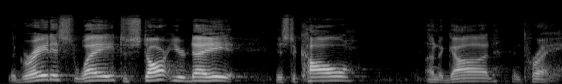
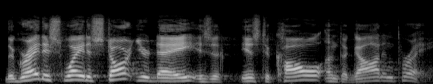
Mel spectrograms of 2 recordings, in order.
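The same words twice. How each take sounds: First: Slower, every word weighed on "start"; slow emphatic repeat. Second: Said in the usual way. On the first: Shown as a demonstration. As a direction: repeat it slowly so it sinks in. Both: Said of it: "I wrote this down".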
